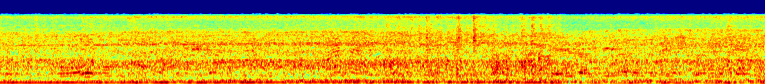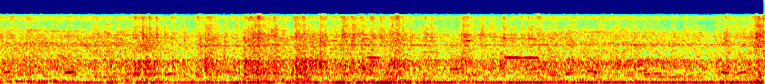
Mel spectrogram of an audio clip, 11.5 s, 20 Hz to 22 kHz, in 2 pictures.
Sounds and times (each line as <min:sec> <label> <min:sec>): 0:00.0 Motos 0:11.4
0:00.0 avisos publicitarios 0:11.4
